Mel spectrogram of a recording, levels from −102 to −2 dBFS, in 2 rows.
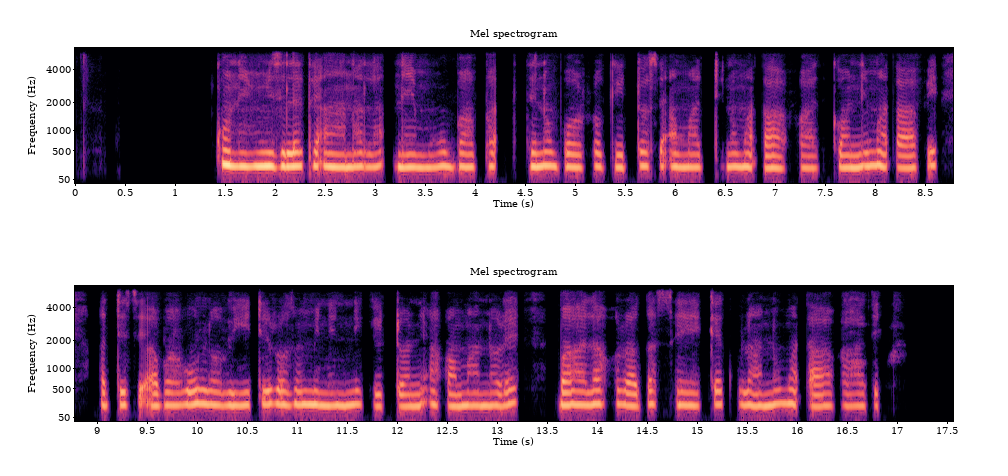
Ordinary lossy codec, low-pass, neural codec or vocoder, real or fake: Opus, 64 kbps; 5.4 kHz; vocoder, 22.05 kHz, 80 mel bands, Vocos; fake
